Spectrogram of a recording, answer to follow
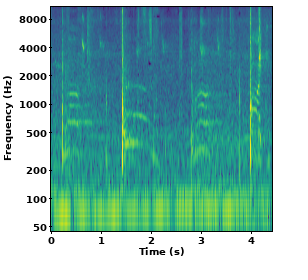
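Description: Tennis ball being struck by racquets and bouncing on a hard court during a baseline rally: a sharp pop roughly every second and a bit, the loudest one near the end as the near player hits a forehand.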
